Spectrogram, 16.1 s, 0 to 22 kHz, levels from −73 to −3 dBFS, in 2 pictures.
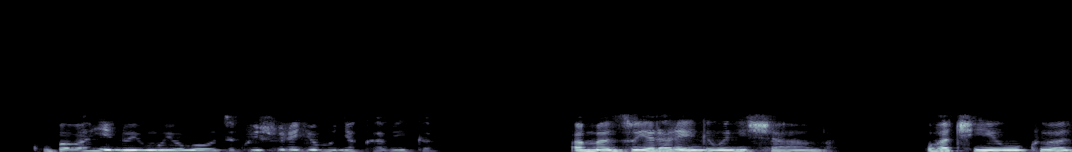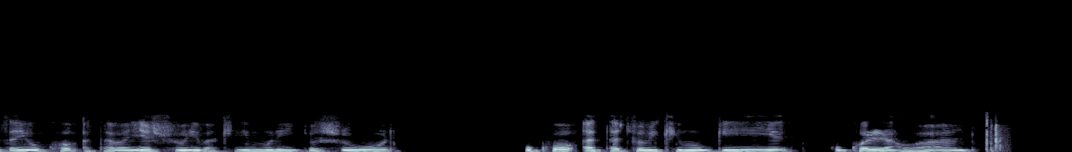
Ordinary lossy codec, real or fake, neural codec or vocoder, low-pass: AAC, 24 kbps; real; none; 5.4 kHz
